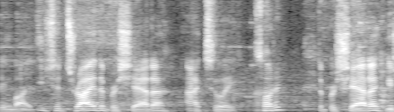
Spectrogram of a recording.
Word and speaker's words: bruschetta: Bruschetta. Sk. That's what we say, all right?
